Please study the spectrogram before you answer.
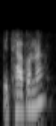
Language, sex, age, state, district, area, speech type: Assamese, male, 18-30, Assam, Dibrugarh, urban, conversation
